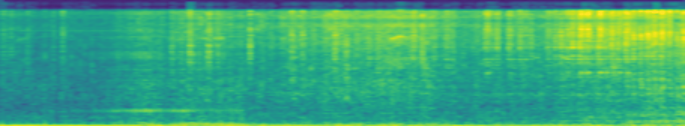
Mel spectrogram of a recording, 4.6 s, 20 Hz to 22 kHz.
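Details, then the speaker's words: Cold 1985 Mazda ute carburettor engine after new points and condenser, after two weeks unstarted: deep, slightly uneven idle with some lope. Points possibly out of adjustment; owner also suspects a semi-blocked carb idle circuit. "We'll see if we can get it running a little bit better than that. Because it's not too bad, but it's not too crash hot either."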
